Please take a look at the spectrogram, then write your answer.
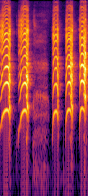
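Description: chickens clucking

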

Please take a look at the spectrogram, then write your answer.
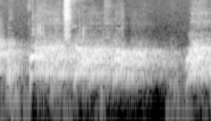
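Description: dogs barking

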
